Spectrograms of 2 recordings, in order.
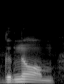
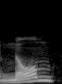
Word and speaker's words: Gnome: This is Gnome. So like a gnome in English, but in Russian we pronounce it Gnome.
